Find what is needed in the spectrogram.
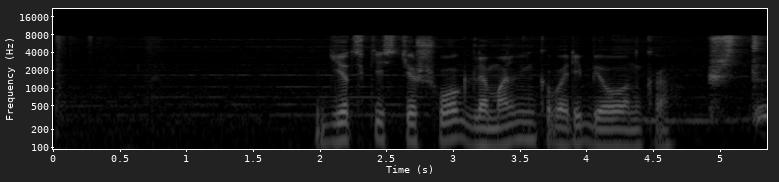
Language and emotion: Russian, neutral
